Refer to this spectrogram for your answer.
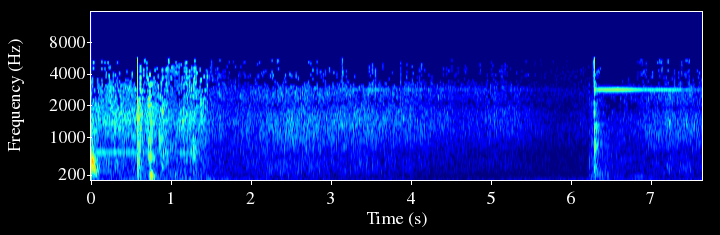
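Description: An oven timer goes off, a thin, steady high-pitched electronic tone ringing out after a couple of sharp clicks, over a low background hum with no one speaking.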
